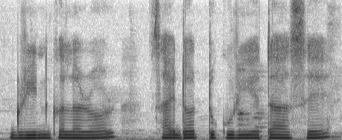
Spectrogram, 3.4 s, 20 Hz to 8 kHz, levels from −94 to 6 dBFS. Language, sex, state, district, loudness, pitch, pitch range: Assamese, female, Assam, Kamrup Metropolitan, -15 LUFS, 175 Hz, 170-175 Hz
